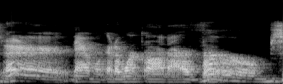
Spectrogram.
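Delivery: lightly growled butch nun teacher; mock gruff nun addressing her class. Imitating the butch English nun.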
